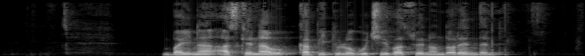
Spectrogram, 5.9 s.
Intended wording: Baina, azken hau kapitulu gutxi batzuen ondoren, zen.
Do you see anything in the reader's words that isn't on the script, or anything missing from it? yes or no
no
